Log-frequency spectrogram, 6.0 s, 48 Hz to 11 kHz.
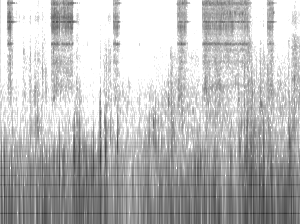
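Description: Tsunami SaltX 4000 spinning reel being cranked under heavy load against a hooked tarpon, its gears whirring and clicking, with two louder stretches of winding about a second in and about four seconds in. A steady low rumble runs underneath.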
